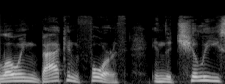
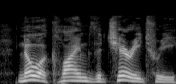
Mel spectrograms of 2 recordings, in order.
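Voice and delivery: usual speaking voice

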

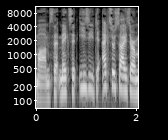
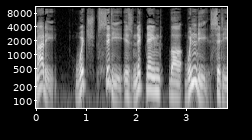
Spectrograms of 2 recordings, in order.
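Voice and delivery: barked, robotic, machine-like gym-teacher quizmaster voice. A talking robot mat quizzing a player, barking in a robotic voice. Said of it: "Barks Matt's robotic voice".

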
